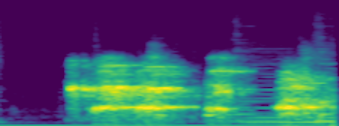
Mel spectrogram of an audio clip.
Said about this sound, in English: That is one of Rashawn Gordon's dogs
